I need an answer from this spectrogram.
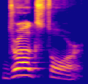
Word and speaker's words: drugstore: Drugstore, store, ó, para no R. Drugstore.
